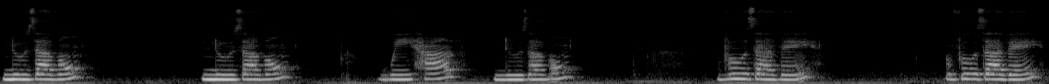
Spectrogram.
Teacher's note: I pronounced the S at the end of nous, vous, and il and elle plural, which usually we wouldn't do.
